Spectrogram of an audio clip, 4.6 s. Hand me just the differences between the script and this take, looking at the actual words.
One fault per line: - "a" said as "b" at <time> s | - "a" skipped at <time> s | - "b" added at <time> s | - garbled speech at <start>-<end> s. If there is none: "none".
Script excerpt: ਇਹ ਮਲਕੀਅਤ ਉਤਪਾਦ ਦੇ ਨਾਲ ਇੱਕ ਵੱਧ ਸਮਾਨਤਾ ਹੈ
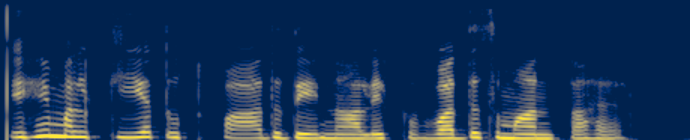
none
